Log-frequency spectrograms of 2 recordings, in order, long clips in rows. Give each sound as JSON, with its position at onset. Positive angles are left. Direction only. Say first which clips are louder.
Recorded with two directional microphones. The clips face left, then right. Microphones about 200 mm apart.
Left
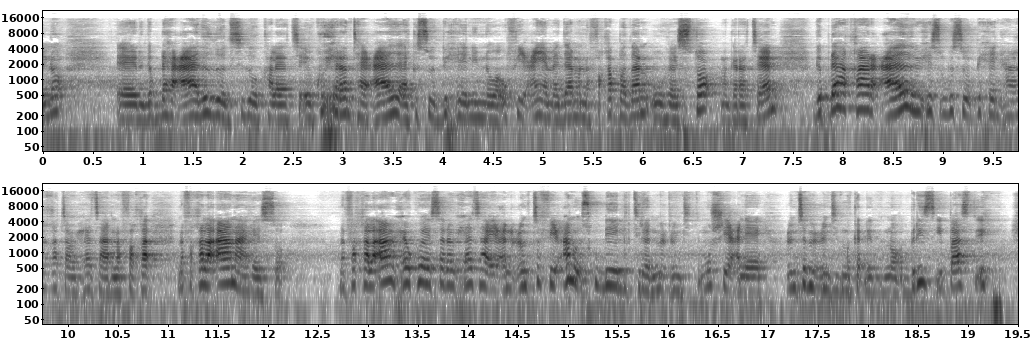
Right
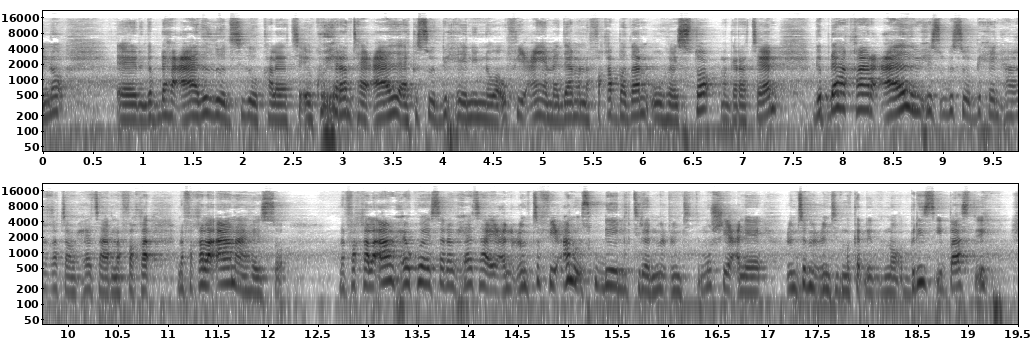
{"t": 0.8, "sound": "a woman's voice", "louder": "right 3 dB", "side_deg": -45}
